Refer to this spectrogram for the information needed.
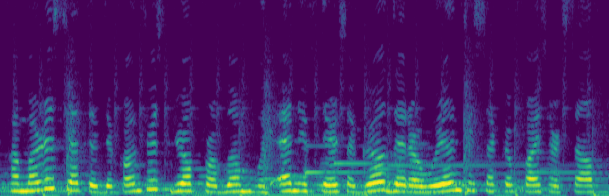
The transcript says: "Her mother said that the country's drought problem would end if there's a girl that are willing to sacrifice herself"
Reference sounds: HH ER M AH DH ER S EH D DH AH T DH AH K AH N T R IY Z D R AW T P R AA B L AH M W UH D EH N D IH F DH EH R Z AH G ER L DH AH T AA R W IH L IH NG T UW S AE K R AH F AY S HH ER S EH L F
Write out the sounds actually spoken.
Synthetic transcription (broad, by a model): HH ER M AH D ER S EH D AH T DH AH K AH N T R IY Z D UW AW P R AA B L AH M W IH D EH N IH F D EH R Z AH G ER L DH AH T AA R W IH L IH NG T UW S AE K R AH F AY S HH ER S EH L F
